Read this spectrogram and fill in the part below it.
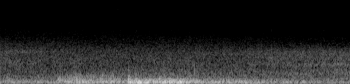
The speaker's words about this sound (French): avec le bruit des explosions.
